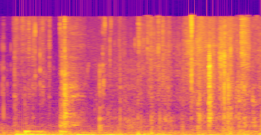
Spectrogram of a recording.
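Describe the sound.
Objects being moved and cleared off a desk: quiet, irregular clicks, taps and light rustling scrapes in an uneven patter.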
